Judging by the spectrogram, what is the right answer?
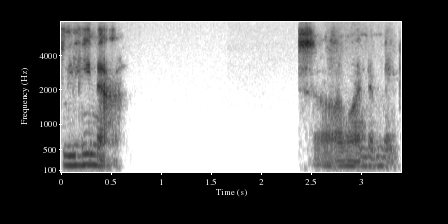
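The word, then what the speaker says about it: Line: Because I know someone who's from Denmark, and her name is spelled L-I-N-E, but it's actually pronounced Lena.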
